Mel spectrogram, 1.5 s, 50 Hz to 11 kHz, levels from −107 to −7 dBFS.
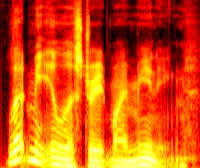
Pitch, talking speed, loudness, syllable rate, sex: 130 Hz, 200 wpm, -18 LUFS, 6.6 syllables/s, male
